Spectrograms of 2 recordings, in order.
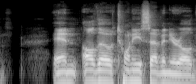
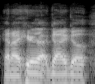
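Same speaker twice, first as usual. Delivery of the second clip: ordinary talk, nothing marked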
